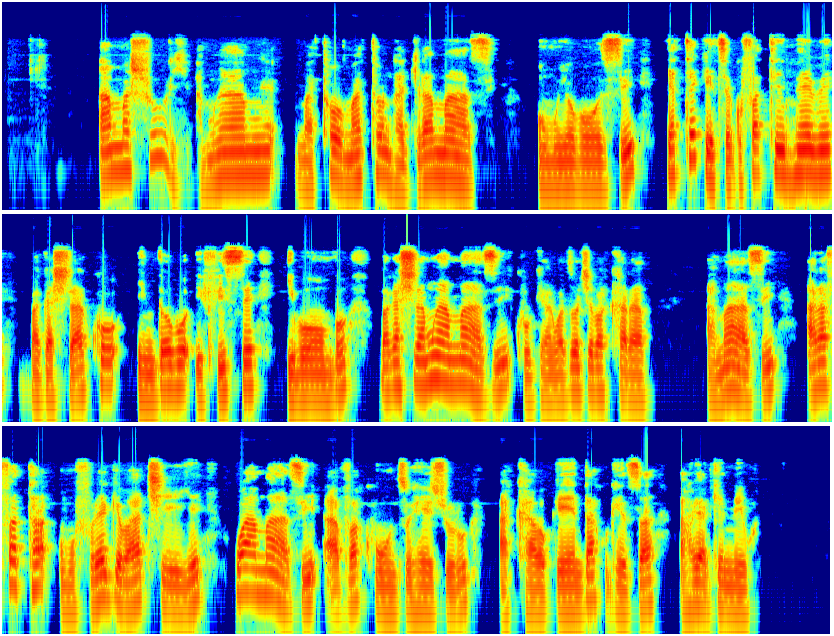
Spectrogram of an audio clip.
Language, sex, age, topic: Rundi, female, 25-35, education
